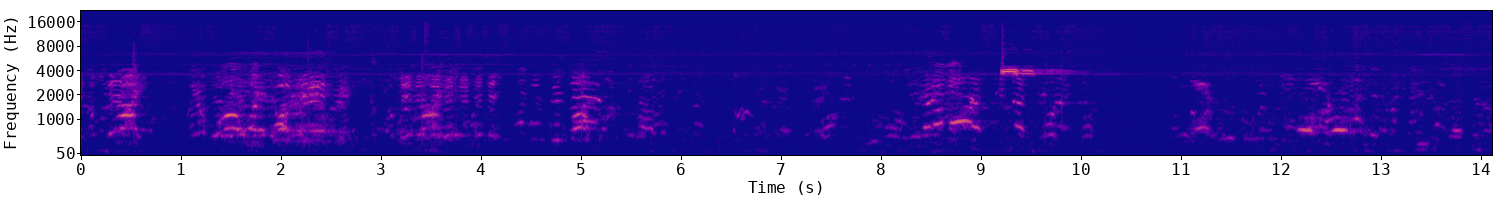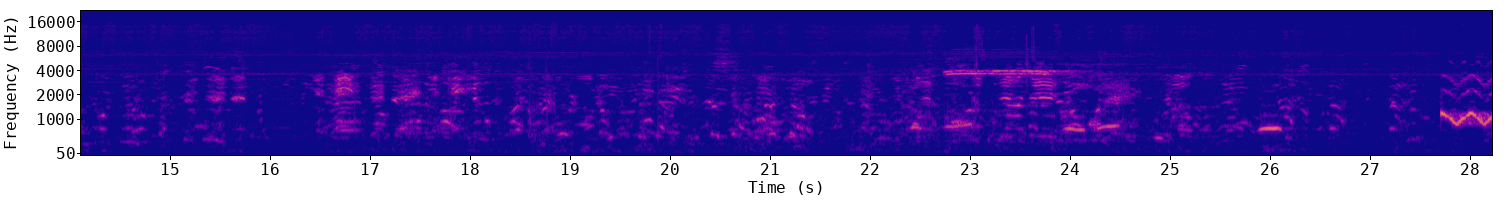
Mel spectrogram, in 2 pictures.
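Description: Young players shout and call out to each other across an open outdoor field.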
